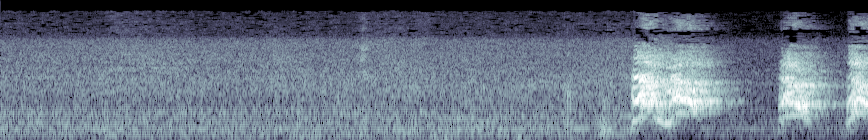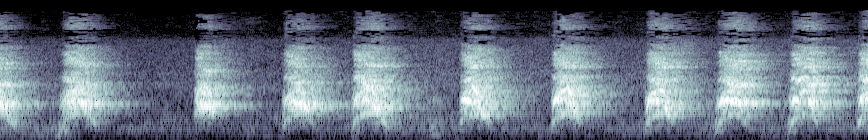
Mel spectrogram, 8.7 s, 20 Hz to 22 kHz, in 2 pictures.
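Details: Sleepy Shiba Inu puppies Niro and Kyno, aged 86 days, start barking after three seconds of hum: a steady series of clear, yelping barks, roughly two per second, keeping on to the end.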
